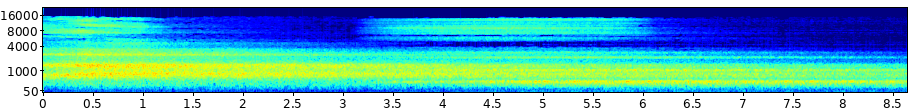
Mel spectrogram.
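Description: Eerie horror-style sound effect: a loud, steady, dense rushing drone with faint held tones underneath, and a thin high hiss layered on through the middle.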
